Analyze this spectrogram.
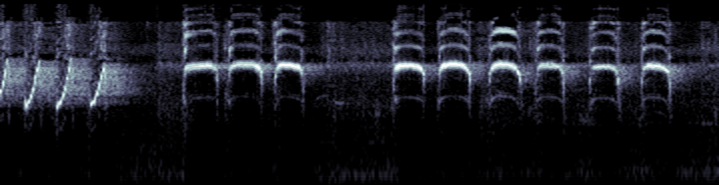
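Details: Semi-type bar-winged prinia used as a lure for other prinias: three quick upslurred notes, then a series of clear, arched high notes given singly and in pairs.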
